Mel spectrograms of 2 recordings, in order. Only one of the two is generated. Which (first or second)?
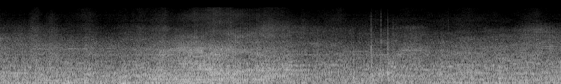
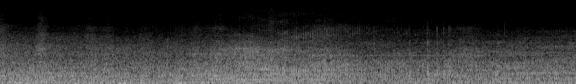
first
